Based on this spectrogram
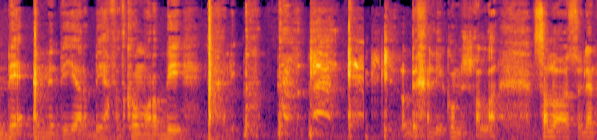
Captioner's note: cough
